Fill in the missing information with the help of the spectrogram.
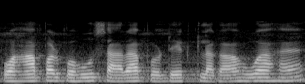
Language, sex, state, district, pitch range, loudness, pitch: Hindi, female, Jharkhand, Ranchi, 150-165 Hz, -18 LUFS, 155 Hz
